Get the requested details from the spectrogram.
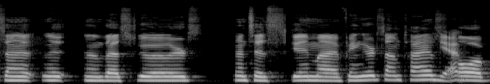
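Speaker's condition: Down syndrome

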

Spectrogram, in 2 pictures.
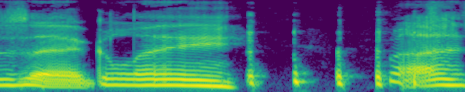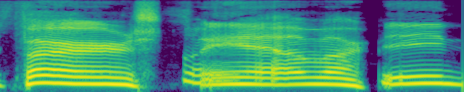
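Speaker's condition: Parkinson's disease; young onset

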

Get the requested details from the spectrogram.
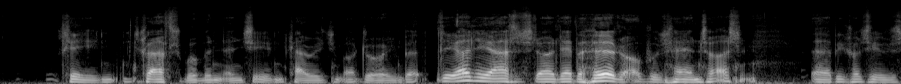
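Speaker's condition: Tongue cancer; aggressive tongue cancer

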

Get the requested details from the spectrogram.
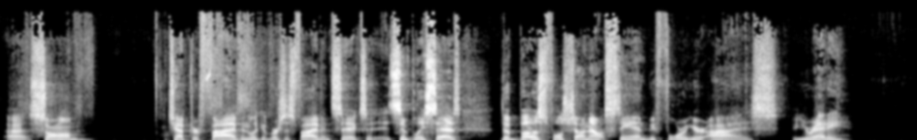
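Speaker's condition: No condition

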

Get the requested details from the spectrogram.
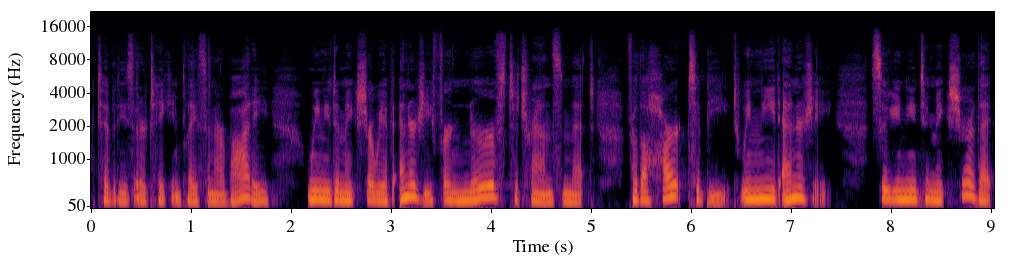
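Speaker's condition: No condition

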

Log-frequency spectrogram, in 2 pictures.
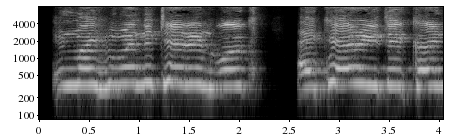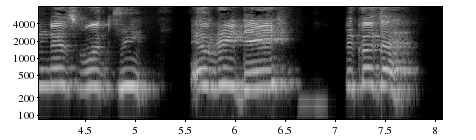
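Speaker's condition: Cerebral palsy; diagnosed at 6 months old, quadriplegic

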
